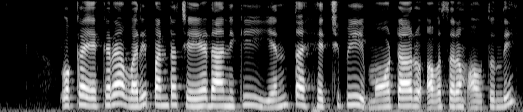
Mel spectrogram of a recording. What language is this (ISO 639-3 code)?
tel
